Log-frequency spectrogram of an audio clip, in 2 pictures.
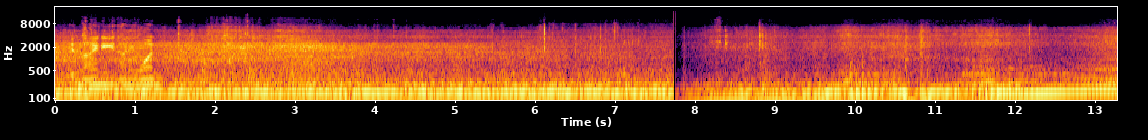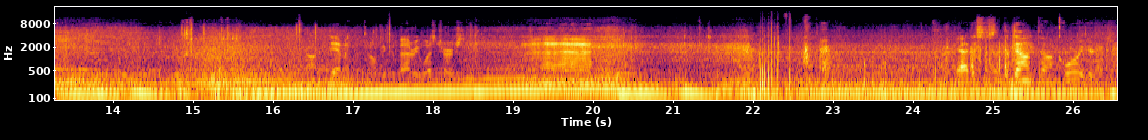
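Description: A 1992 Ford Mustang V8 cruises through a downtown street in Cornwall, Ontario, its steady low engine drone running throughout with brief swells as it accelerates, while people talk inside the car over it.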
